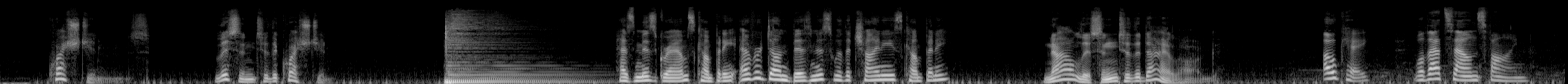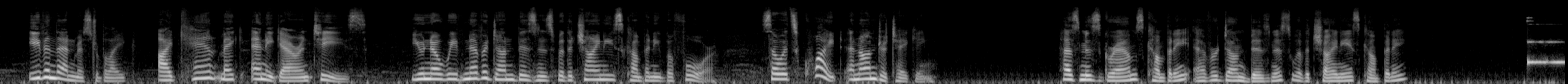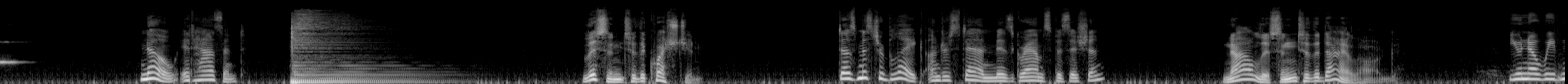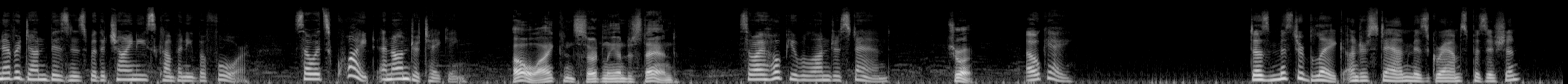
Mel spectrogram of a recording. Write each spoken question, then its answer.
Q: Has Ms. Graham's company ever done business with a Chinese company?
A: No, it hasn't.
